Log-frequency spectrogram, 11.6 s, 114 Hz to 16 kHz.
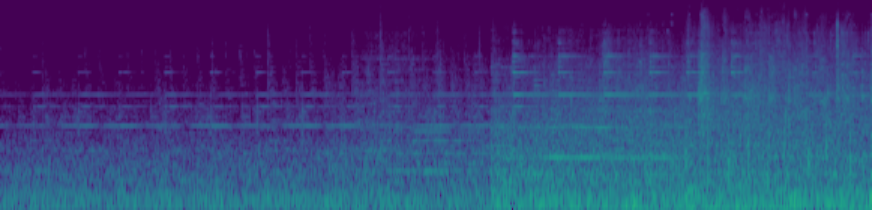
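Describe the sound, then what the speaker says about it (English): Airport-bound train departing in the video game Syberia 4, a low rumbling engine hum with steady tones that grows louder and busier as the train gets moving, no voices over it. "The train for the airport is about to depart."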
